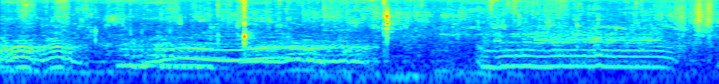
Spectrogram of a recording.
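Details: Cat eating fish, giving a drawn-out, low, moaning growl with a wavering pitch in two long stretches broken by a short pause, over a steady low background hum.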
